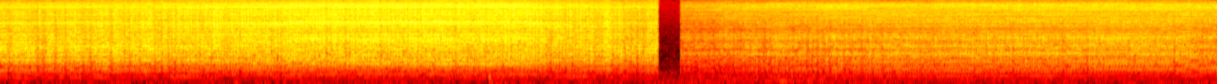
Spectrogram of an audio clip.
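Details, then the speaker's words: Policar WRX slot car after running in the plastic gear with car polish at low revs: small motor buzzes at a steady high pitch, then runs noticeably quieter and smoother. Gear mesh now quiet. "there we are and that's cut quite on this car right down and I will of course work through all four cars and quen them right down like that so that they're all just the same and not too noisy"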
